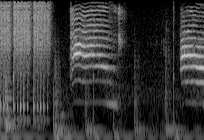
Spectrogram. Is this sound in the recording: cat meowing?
yes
